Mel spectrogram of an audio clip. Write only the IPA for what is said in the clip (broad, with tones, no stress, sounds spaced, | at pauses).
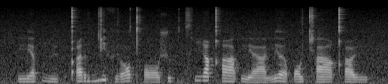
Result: mʲ a˩˥ p ʎ yː˩ p qʼ i˧ r ɟ i˥ fʲ ɔː˩˥ tʰ ɔː˩ ʃ y˧ k t͡sʰ iː˥ qʰ aː˧ p mʲ aː˩ mʲ ɐː˥˩ p ɔ˧ cʰ aː˧ qʰ yː˧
